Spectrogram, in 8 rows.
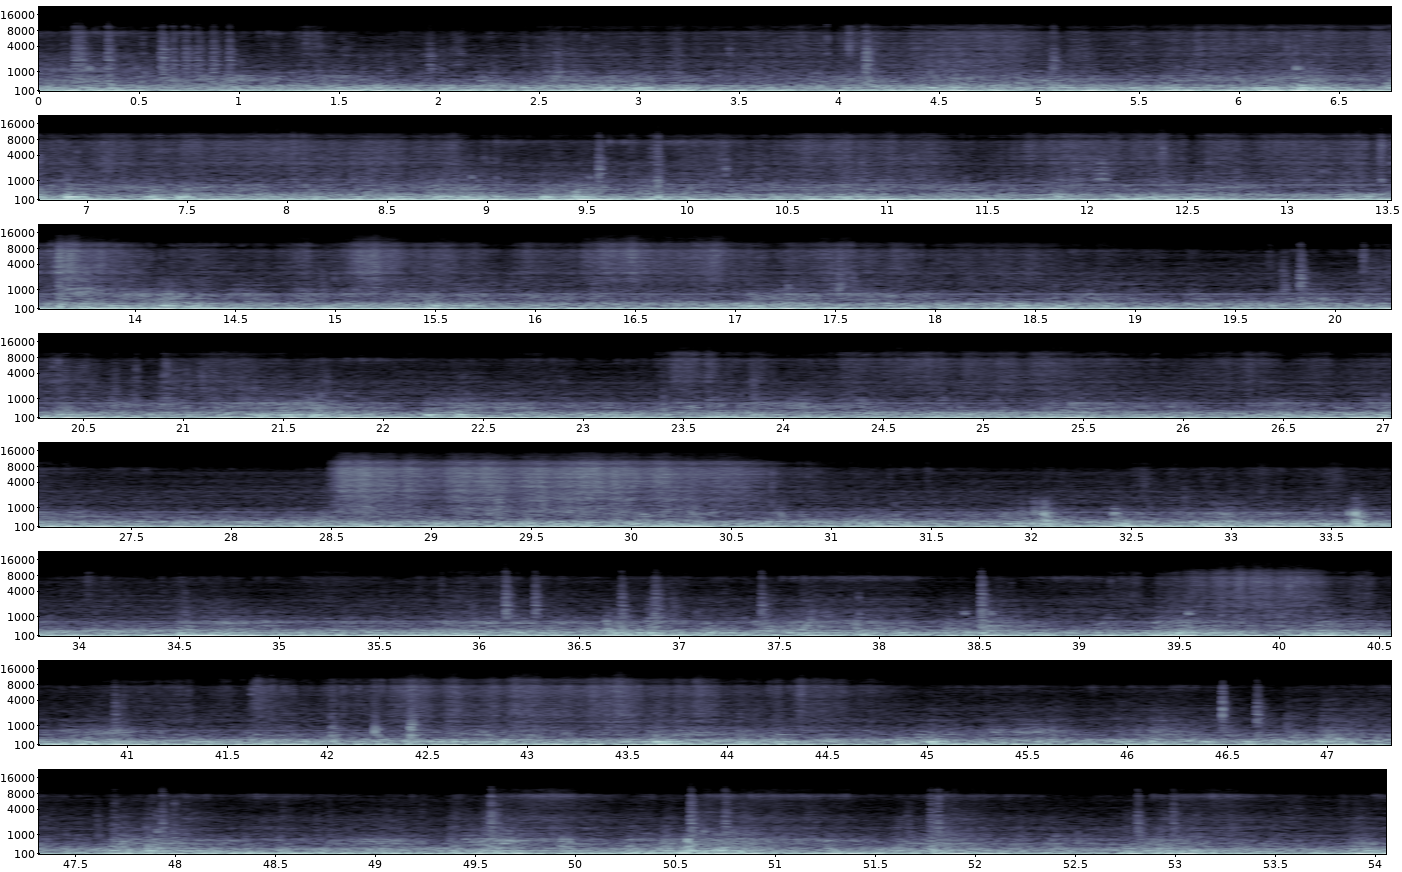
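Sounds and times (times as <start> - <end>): faint steady whine: 0.0 - 54.0
train wheels rumbling on rails: 0.0 - 54.0.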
